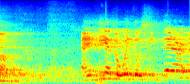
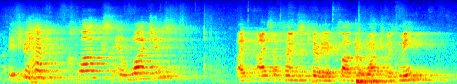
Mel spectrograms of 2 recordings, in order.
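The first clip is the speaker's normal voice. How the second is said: usual speaking voice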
